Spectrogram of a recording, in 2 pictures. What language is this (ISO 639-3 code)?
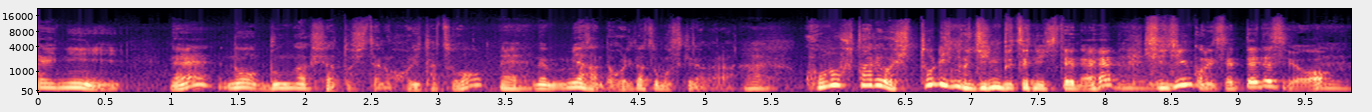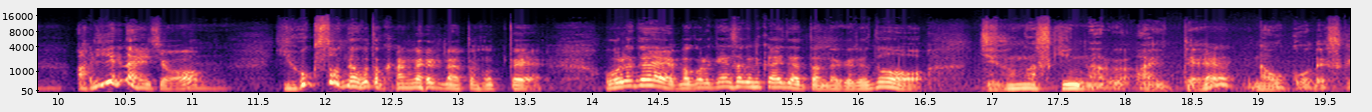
jpn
